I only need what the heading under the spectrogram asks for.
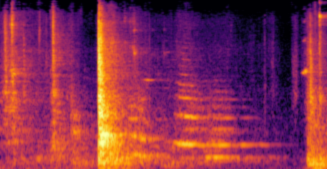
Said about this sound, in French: La porte de la remorque couverte, fermée.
